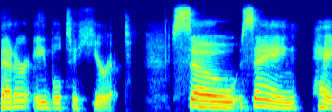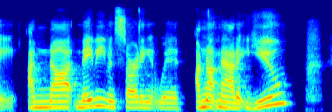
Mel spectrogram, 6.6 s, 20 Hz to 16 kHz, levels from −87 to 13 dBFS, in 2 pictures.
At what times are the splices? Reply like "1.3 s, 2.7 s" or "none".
5.2 s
